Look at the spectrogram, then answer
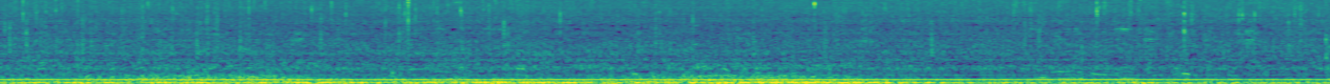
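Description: Food frying in a pan, a quiet, continuous sizzle with scattered tiny pops over a steady low hum, faint and even throughout, no talking.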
